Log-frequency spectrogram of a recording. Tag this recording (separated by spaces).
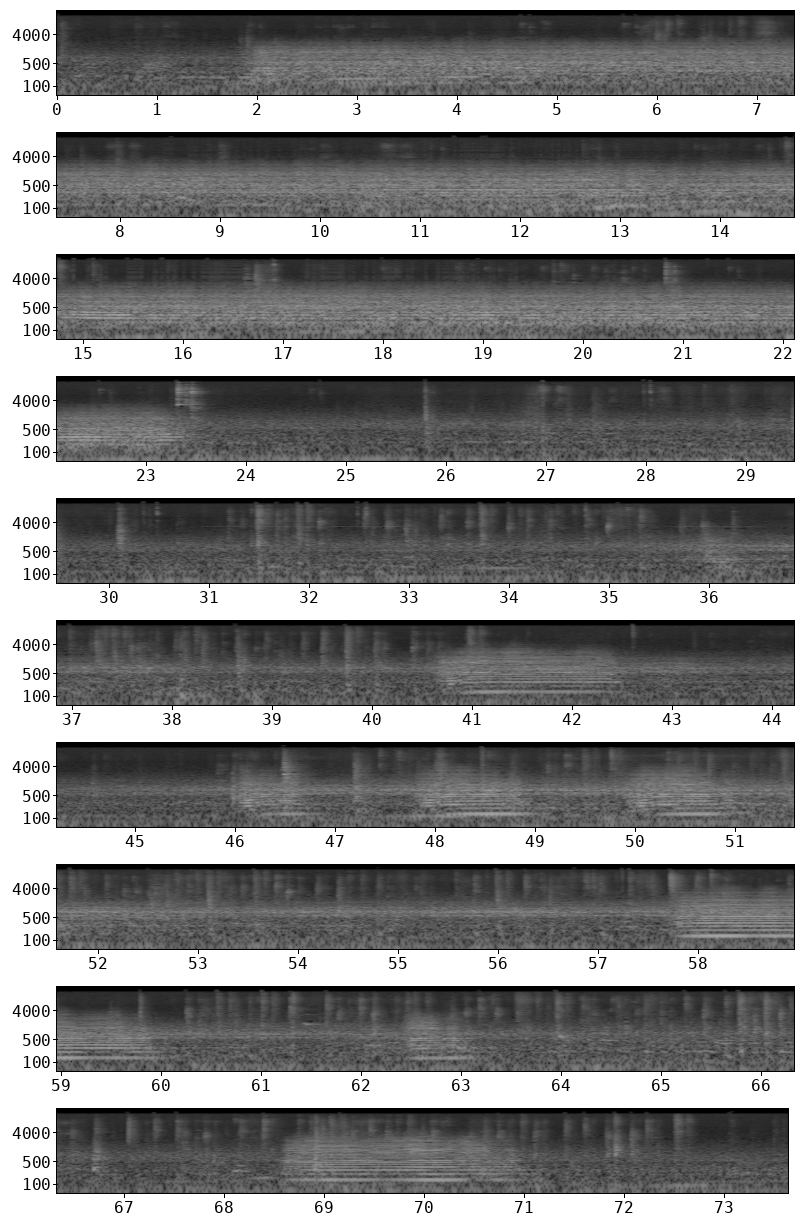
city din keyboard noise office roar rumble thunder work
